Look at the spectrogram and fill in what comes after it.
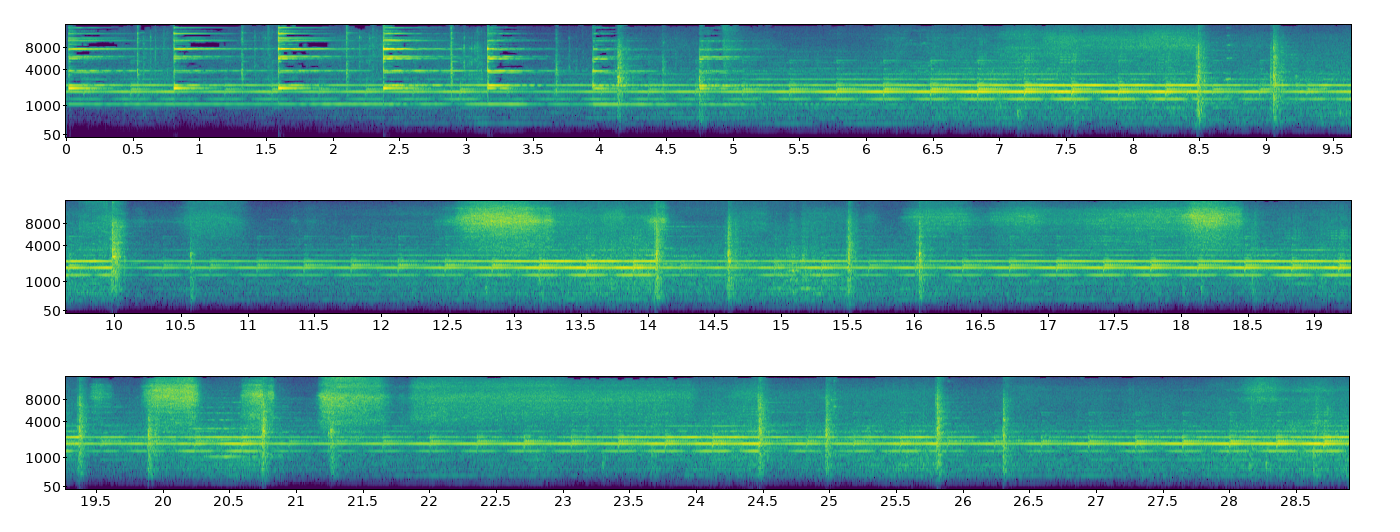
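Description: Grade-crossing bells ringing about once a second over the first few seconds as an MBTA commuter train, cab car leading, rolls in. Its bi-level coaches then pass close by with a steady rumble, the wheels clicking sharply over the rails.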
